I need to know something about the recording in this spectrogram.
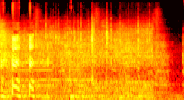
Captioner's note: laughing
